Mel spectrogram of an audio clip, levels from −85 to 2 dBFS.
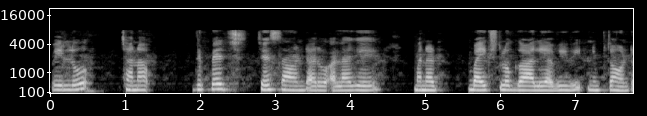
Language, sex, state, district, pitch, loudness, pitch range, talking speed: Telugu, female, Telangana, Karimnagar, 205 Hz, -17 LUFS, 200-220 Hz, 100 wpm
